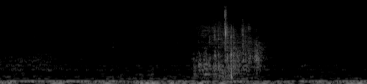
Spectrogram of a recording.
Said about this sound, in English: That was the sound of me turning in my notes like a champion um, because paper.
